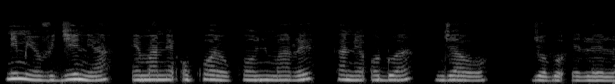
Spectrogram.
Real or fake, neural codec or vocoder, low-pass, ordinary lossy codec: fake; vocoder, 44.1 kHz, 128 mel bands every 512 samples, BigVGAN v2; 19.8 kHz; AAC, 24 kbps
